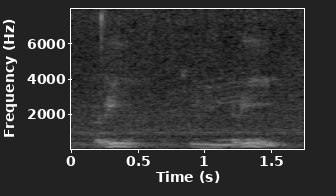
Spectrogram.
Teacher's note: roh berharakat kasroh. Jadi tidak boleh baca tebal, ya, baca tipis. Ri. Dibantu dengan seperti senyum.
